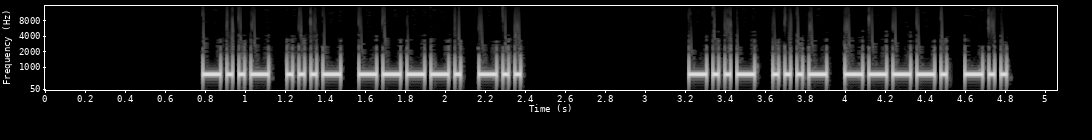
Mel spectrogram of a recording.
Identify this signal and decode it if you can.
Morse code, heard as a keyed tone, about 40 wpm, 700 Hz. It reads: XV9D XV9D
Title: Call Signs Repeated 3x - 40wpm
